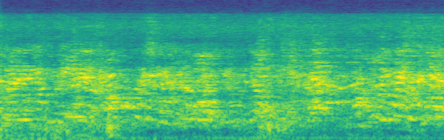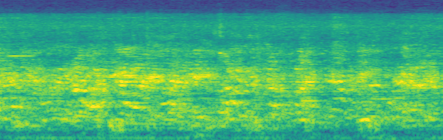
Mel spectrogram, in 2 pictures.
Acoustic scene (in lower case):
crowded indoor space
